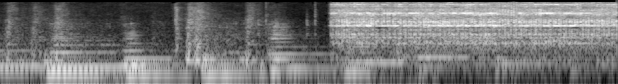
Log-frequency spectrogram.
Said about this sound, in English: There goes the timer. Time to get the quiz out of the oven.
